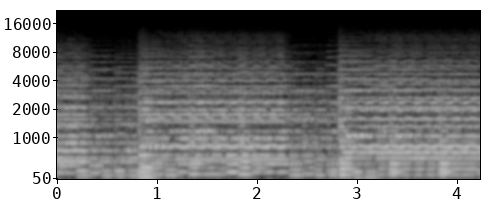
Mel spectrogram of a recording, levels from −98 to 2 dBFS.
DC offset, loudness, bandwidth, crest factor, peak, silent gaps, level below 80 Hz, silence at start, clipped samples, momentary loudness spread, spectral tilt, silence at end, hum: under 0.1%; -26 LUFS; 13 kHz; 16 dB; -12 dBFS; none; -64 dBFS; 0 s; under 0.1%; 6 LU; -5 dB/octave; 0 s; none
